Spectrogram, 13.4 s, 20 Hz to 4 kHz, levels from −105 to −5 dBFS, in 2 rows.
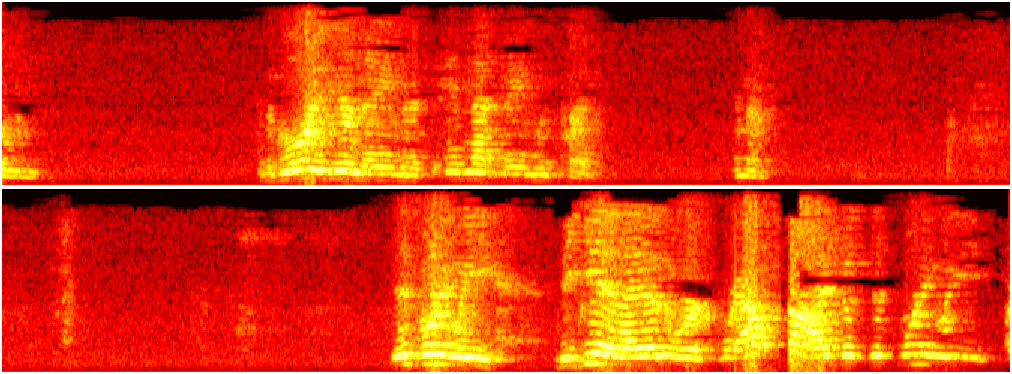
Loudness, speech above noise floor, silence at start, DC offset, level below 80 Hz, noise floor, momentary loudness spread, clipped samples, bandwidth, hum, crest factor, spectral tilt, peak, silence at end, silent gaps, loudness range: -19 LUFS; 41 dB; 0 s; under 0.1%; -58 dBFS; -59 dBFS; 19 LU; under 0.1%; 4 kHz; none; 18 dB; -8.5 dB/octave; -2 dBFS; 0 s; none; 25 LU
